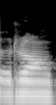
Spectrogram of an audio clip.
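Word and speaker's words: wrong: जब डब्ल्यू और आर साथ में आते हैं ना तो डब्ल्यू साइलेंट रहता है। जैसे इसको राइट रॉन्ग पढ़ेंगे।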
